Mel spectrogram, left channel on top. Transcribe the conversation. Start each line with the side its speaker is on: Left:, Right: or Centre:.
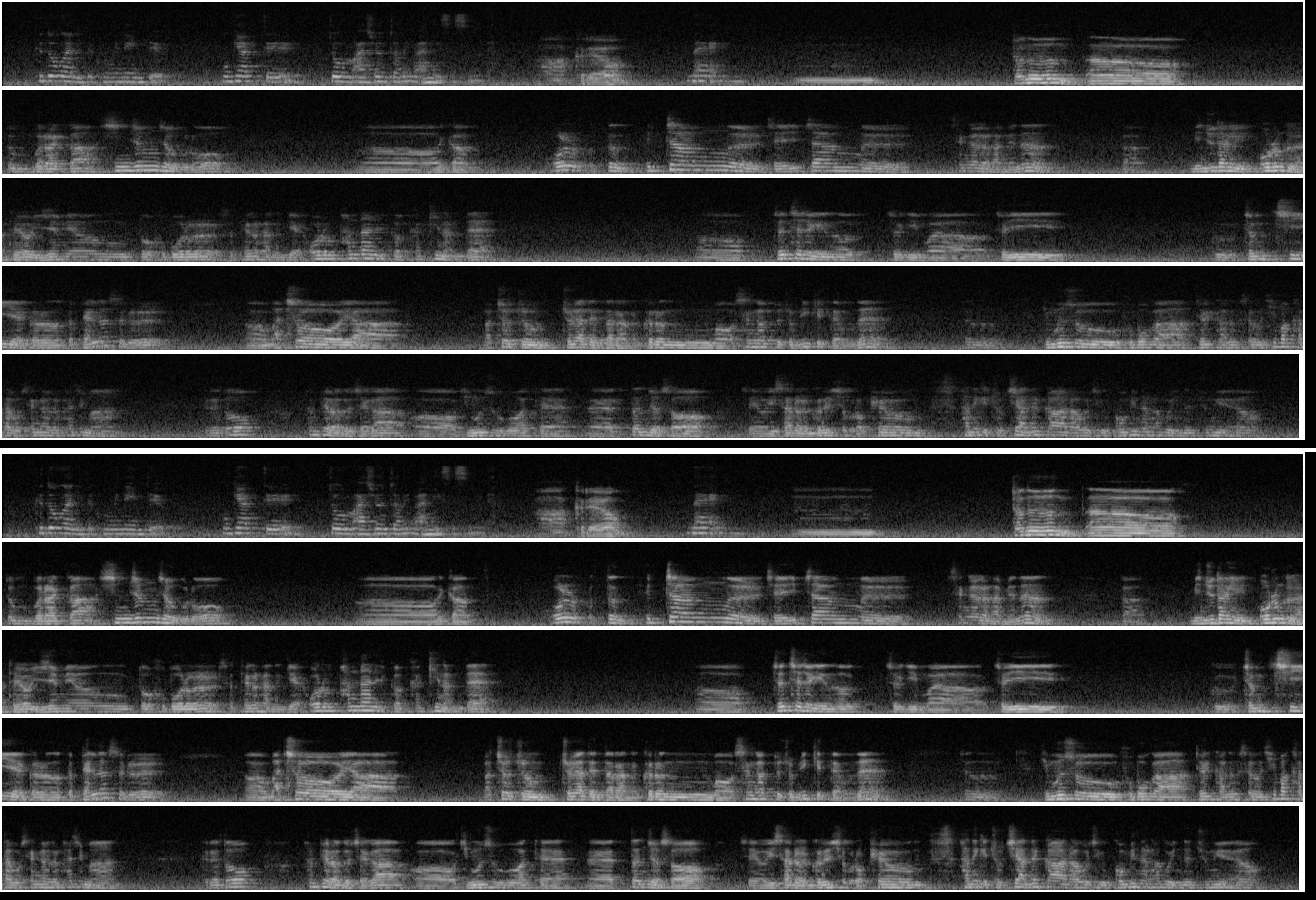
Centre: 그동안 이제 국민의힘들 공약들 좀 아쉬운 점이 많이 있었습니다.
Right: 아, 그래요.
Centre: 네.
Right: 음, 저는 어. 좀 뭐랄까, 심정적으로, 어, 그러니까, 올 어떤 입장을, 제 입장을 생각을 하면은, 그러니까, 민주당이 옳은 것 같아요. 이재명 또 후보를 선택을 하는 게 옳은 판단일 것 같긴 한데, 어, 전체적인, 어, 저기, 뭐야, 저희 그 정치의 그런 어떤 밸런스를, 어,
Centre: 음,
Right: 맞춰야, 맞춰 좀 줘야 된다라는 그런 뭐 생각도 좀 있기 때문에, 저는 김문수 후보가 될 가능성은 희박하다고 생각을 하지만 그래도 한 표라도 제가 어, 김문수 후보한테 에, 던져서 제 의사를
Centre: 음.
Right: 그런 식으로 표현하는 게 좋지 않을까라고 지금 고민을 하고 있는 중이에요.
